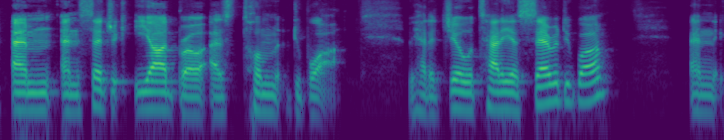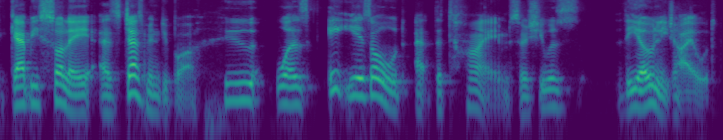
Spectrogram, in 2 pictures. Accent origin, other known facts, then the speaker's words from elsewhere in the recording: United Kingdom; growing up in the U K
